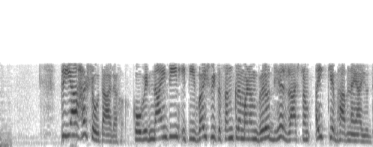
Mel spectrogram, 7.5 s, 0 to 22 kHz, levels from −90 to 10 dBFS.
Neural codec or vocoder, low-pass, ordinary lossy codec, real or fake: none; 3.6 kHz; none; real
